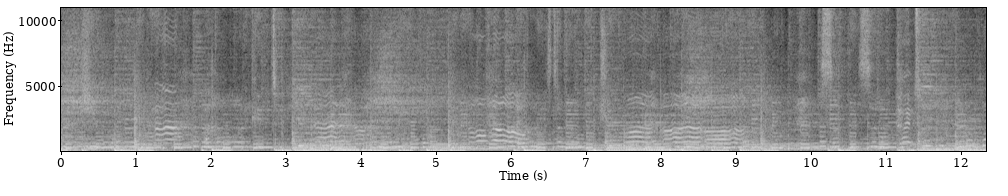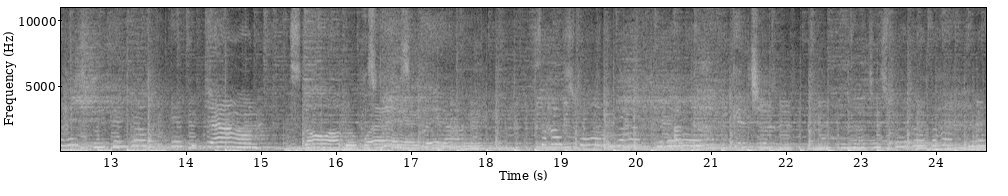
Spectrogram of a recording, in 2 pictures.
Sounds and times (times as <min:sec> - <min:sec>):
Music: 0:00.0 - 0:24.6
Singing: 0:00.0 - 0:24.6.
